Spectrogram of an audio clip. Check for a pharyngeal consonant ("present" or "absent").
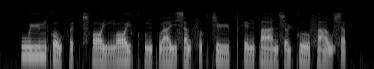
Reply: absent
